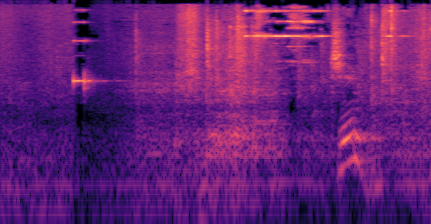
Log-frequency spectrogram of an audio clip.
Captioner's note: machine beeps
